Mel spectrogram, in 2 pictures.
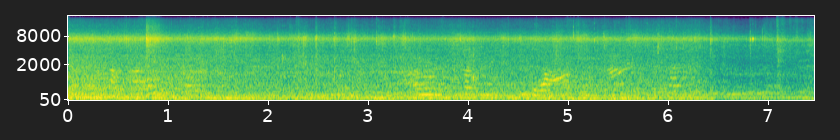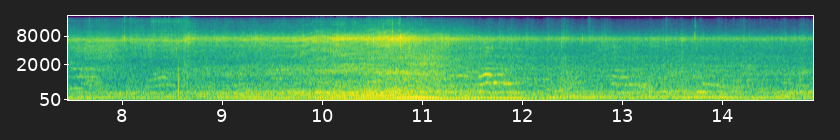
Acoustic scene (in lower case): residential area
